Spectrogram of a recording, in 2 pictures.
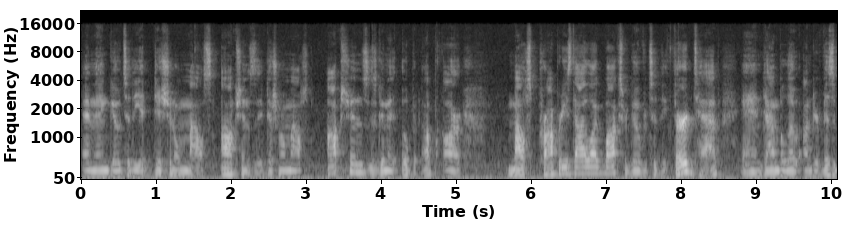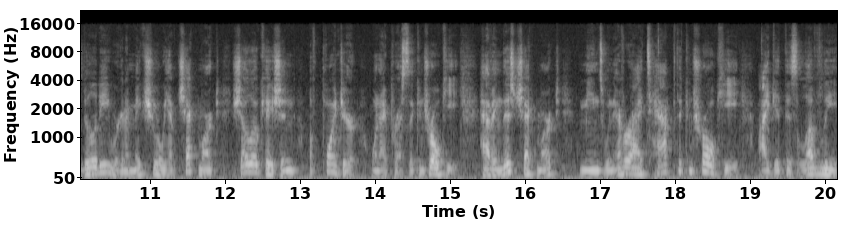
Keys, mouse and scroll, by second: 1.7 click, 4.8 click, 8.0 click.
